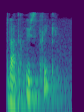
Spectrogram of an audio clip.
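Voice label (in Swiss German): "watterusdrick", Alsatian; meteo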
